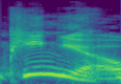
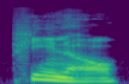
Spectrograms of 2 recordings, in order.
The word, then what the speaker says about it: Pinot: Oh, I've seen Pino. No, it's like not Spanish. It's not a Mexican restaurant like jalapeno. It's Pinot. And it's named after Chem's grandfather.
